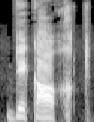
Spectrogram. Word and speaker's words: Descartes: There is a Ghain sound, so that becomes Rene, Rene, and then this becomes Descartes, Descartes.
